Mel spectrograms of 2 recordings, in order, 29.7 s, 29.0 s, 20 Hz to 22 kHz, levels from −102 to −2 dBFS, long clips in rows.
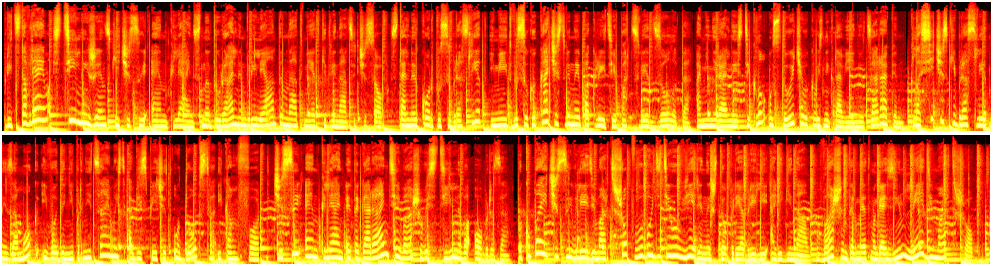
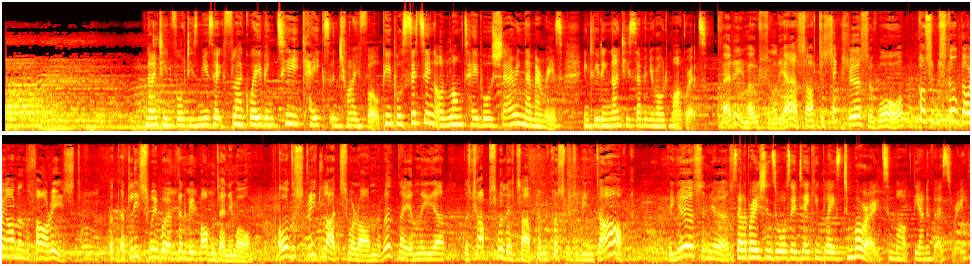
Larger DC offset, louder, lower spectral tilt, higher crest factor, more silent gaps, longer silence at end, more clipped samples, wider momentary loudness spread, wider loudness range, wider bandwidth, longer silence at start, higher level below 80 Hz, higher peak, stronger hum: neither; about the same, -12 LUFS vs -14 LUFS; first, -5.5 dB/octave vs -4 dB/octave; about the same, 12 dB vs 14 dB; neither; about the same, 0 s vs 0 s; neither; second, 5 LU vs 9 LU; about the same, 1 LU vs 3 LU; first, over 20 kHz vs 17 kHz; about the same, 0.05 s vs 0.05 s; first, -20 dBFS vs -48 dBFS; about the same, 0 dBFS vs 0 dBFS; neither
